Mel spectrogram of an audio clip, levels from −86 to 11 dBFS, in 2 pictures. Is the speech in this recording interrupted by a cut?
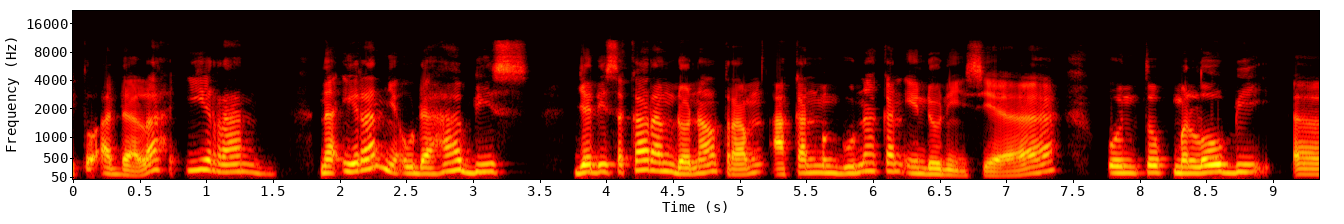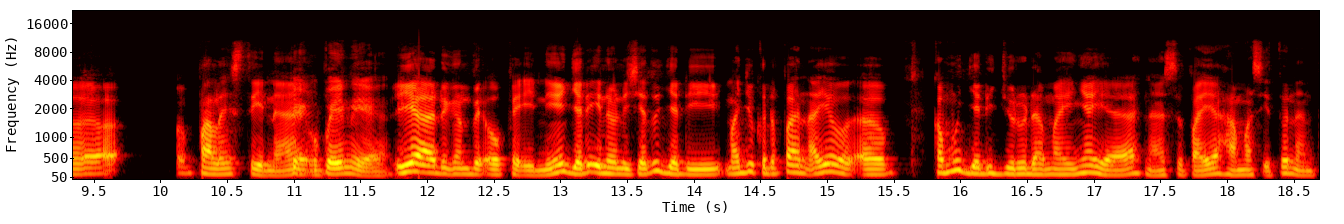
no; 0 cuts

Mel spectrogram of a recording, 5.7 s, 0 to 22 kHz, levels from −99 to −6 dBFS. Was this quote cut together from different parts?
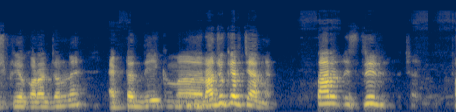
yes; 1 cut; at 2.1 s

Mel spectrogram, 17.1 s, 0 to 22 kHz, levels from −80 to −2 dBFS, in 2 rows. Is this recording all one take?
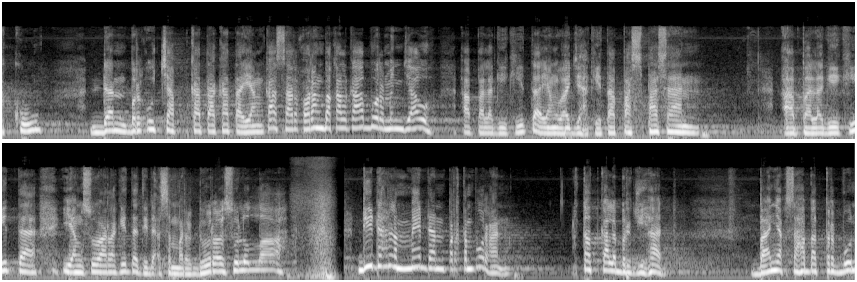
no; 1 cut; at 11.5 s

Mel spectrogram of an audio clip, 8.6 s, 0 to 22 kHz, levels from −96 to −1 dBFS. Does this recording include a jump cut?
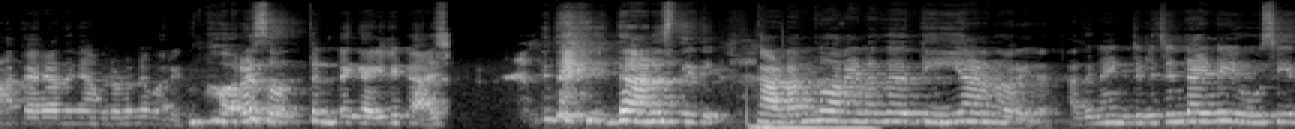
yes; 1 cut; at 5.0 s

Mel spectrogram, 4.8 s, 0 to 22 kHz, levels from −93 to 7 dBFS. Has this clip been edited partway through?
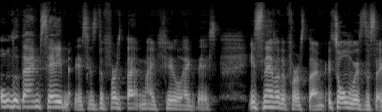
yes; 1 cut; at 0.9 s

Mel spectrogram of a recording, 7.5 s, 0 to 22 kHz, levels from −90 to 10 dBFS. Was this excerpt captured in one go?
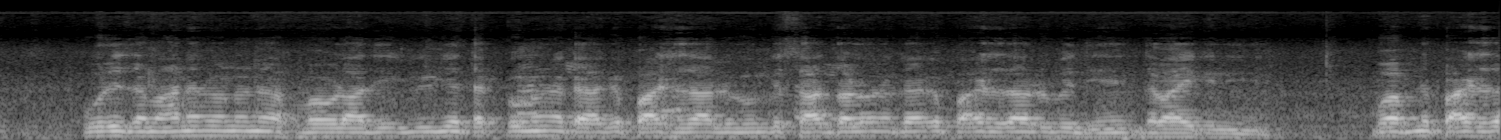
yes; 0 cuts

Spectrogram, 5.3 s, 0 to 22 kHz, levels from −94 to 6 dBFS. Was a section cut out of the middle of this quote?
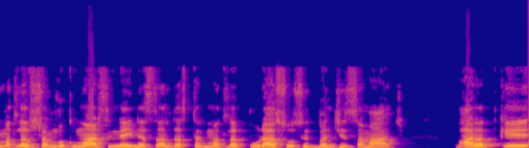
no; 0 cuts

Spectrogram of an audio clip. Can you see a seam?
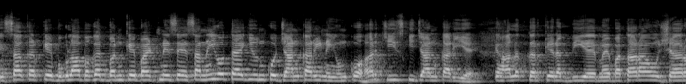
yes; 1 cut; at 5.0 s

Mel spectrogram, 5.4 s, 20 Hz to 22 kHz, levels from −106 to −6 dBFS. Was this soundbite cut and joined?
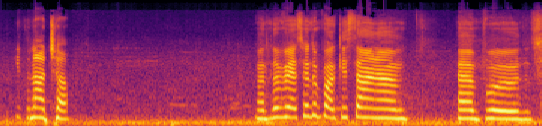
no; 0 cuts

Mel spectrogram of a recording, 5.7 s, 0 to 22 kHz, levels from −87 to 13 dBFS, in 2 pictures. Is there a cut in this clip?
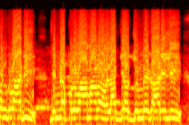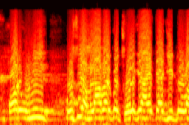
no; 0 cuts

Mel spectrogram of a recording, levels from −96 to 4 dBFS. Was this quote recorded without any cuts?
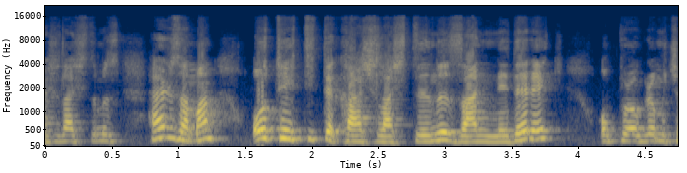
yes; 0 cuts

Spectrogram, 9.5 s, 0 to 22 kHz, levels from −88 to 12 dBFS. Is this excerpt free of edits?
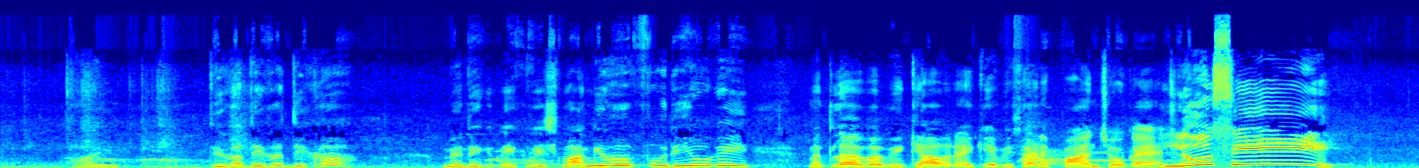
yes; 0 cuts

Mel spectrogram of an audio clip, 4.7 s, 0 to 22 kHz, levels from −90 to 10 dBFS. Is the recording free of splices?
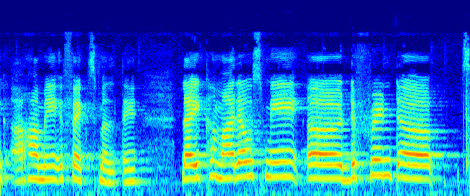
yes; 0 cuts

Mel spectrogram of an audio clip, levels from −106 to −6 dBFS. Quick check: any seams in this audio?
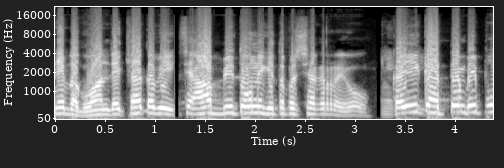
yes; 2 cuts; at 1.3 s, 3.2 s

